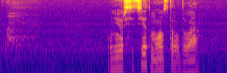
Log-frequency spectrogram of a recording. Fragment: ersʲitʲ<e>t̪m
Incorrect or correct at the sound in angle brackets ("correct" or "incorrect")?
correct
